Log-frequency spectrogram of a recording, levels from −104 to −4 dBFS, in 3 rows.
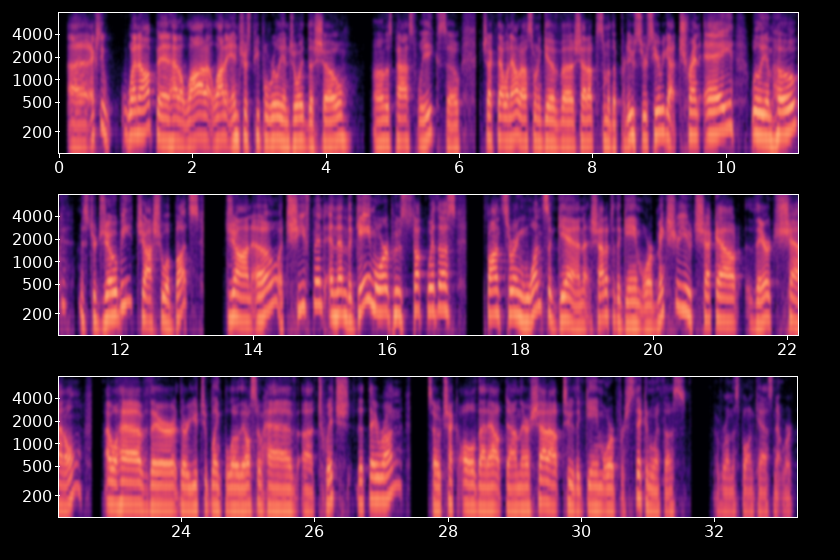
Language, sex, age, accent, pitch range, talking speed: English, male, 30-49, American, 140-190 Hz, 210 wpm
